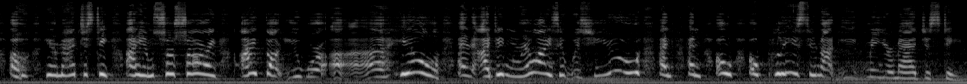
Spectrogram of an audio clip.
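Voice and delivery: high, loud pleading mouse voice; frantic, stammering little mouse; terrified mouse. Acted. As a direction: beg for your life in a high squeal. Frightened mouse begs the lion.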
